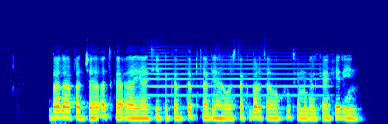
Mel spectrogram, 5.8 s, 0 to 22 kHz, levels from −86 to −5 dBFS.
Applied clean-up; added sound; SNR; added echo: none; Trumpet; 18 dB; none.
